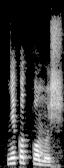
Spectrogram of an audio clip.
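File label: "некод помысь", Komi-Zyrian, female; kpv audio dict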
